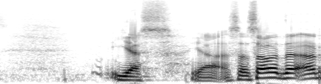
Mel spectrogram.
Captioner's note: none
